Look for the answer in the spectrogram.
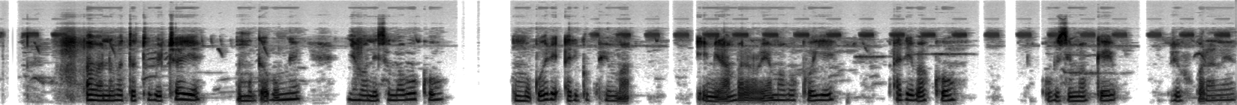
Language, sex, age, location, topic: Kinyarwanda, female, 18-24, Huye, health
